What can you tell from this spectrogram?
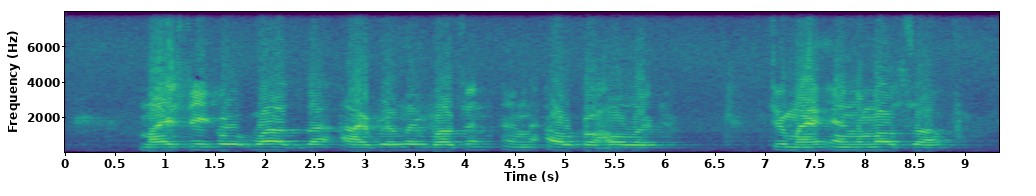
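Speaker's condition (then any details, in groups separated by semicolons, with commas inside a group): ALS (Lou Gehrig's disease); sounds like having had a couple of drinks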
